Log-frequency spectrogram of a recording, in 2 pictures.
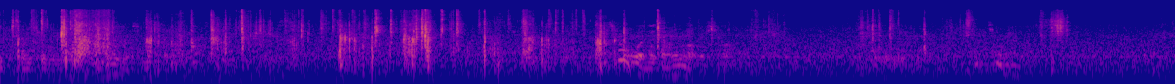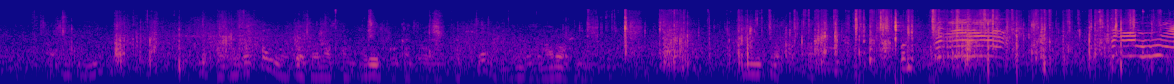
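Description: Small hooves crunch and patter on snow.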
